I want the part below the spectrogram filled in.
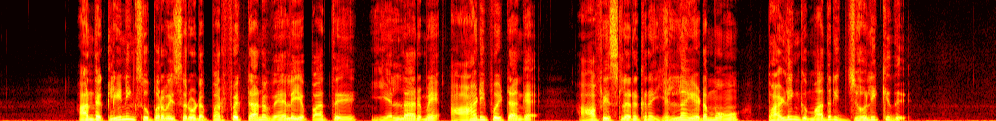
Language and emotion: Tamil, happy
